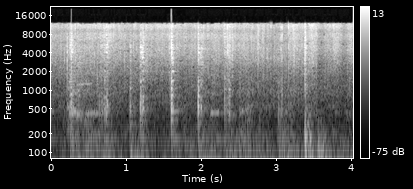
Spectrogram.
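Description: Fried rice with pork lard tossed in a hot pan, sizzling under a series of sharp scraping, clattering stirs about every half second, close and loud.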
